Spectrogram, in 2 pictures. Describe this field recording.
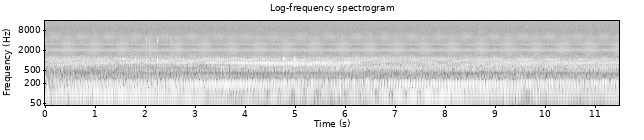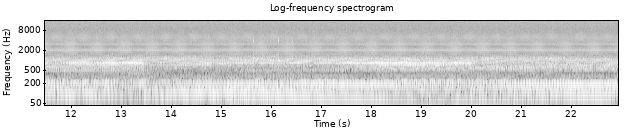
fan on wood, (zoom h2, contact mic)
